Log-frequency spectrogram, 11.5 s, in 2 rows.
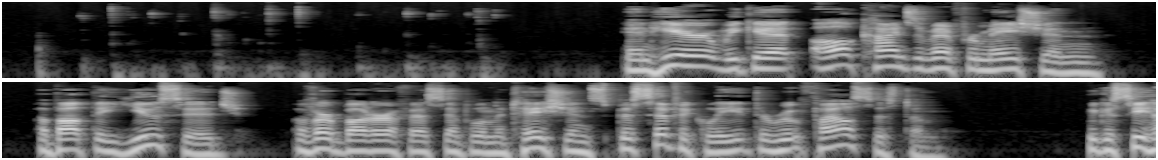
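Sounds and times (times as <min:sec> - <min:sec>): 
computer keyboard clicks typing a terminal command: 0:00.2 - 0:02.6
speech: 0:03.1 - 0:10.6, 0:11.2 - 0:11.5.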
